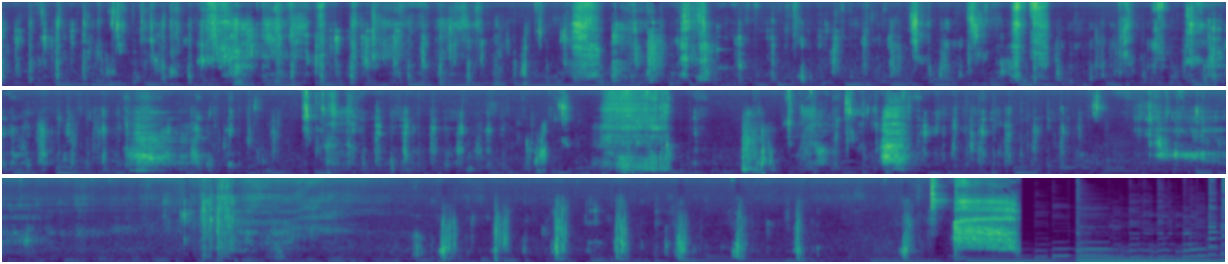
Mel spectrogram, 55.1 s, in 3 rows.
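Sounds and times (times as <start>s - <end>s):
chewing and biting food: 0.0s - 28.9s, 29.5s - 49.1s, 50.0s - 52.0s
sipping from a glass: 35.4s - 48.0s, 50.2s - 52.0s.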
